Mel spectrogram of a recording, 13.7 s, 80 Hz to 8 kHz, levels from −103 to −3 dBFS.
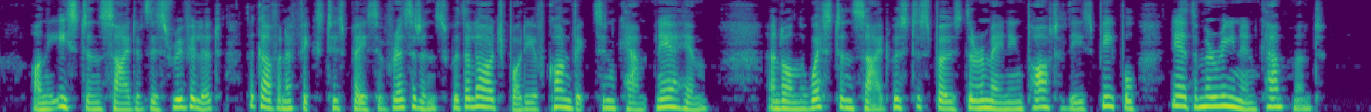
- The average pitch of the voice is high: Yes, high, 195 Hz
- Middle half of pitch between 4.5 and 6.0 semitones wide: No, average, 4.0 semitones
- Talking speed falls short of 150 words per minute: No, average, 175 wpm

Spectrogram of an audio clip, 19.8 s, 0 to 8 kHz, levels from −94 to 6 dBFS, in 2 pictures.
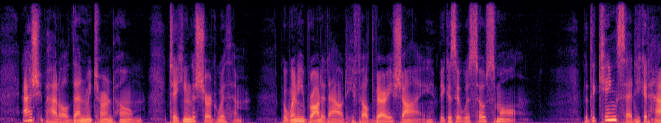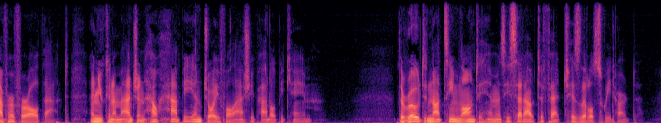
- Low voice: Yes, low, 105 Hz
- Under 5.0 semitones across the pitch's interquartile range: Yes, average, 4.3 semitones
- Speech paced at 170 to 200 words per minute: Yes, average, 190 wpm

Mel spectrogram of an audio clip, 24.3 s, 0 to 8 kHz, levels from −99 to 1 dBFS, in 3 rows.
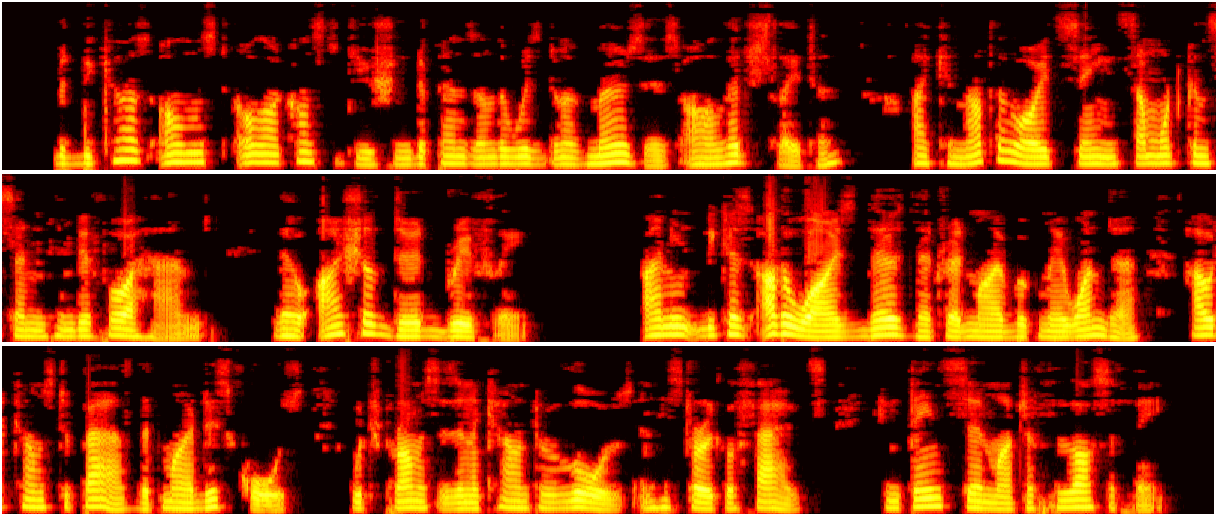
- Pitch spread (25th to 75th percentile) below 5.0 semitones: Yes, average, 3.2 semitones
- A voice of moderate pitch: No, low, 120 Hz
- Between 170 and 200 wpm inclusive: No, average, 155 wpm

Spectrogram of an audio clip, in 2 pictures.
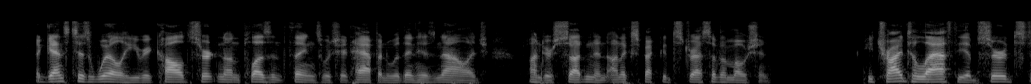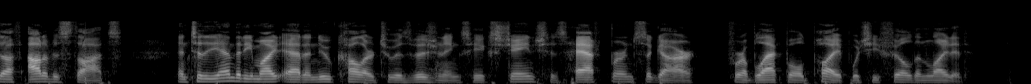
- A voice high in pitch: No, low, 110 Hz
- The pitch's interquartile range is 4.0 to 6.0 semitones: No, average, 3.2 semitones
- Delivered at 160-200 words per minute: Yes, average, 180 wpm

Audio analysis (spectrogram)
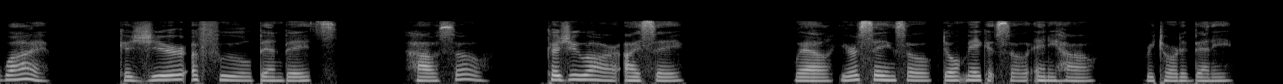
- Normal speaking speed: No, slow, 115 wpm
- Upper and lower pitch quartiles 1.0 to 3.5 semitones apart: Yes, narrow, 2.6 semitones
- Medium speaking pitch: Yes, medium, 180 Hz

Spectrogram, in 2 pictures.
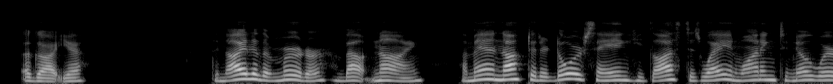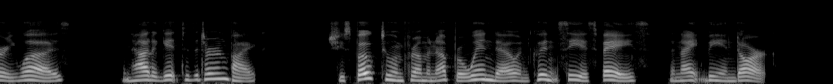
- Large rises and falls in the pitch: No, average, 3.6 semitones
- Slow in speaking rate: No, average, 185 wpm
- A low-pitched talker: No, medium, 185 Hz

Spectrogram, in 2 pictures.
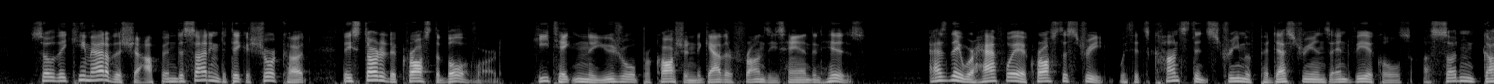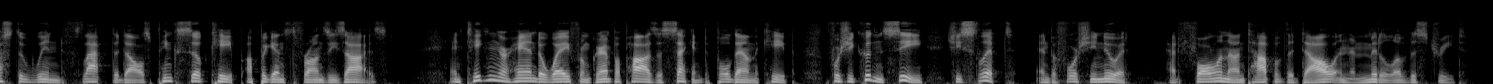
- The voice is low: Yes, low, 120 Hz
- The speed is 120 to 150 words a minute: No, average, 195 wpm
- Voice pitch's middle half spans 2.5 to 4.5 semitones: No, wide, 5.4 semitones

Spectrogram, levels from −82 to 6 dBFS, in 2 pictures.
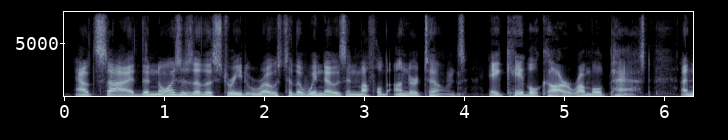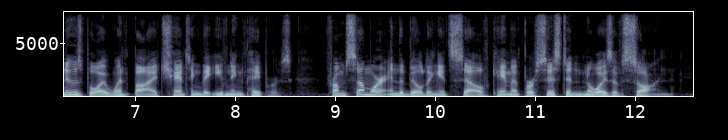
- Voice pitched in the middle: No, low, 115 Hz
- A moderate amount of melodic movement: No, wide, 5.8 semitones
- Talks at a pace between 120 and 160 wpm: No, average, 180 wpm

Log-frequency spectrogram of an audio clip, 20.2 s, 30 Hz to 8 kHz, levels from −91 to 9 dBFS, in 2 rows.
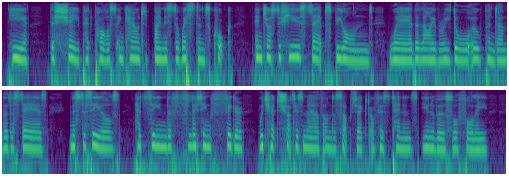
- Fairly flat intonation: Yes, narrow, 2.3 semitones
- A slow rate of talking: Yes, slow, 130 wpm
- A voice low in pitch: No, medium, 180 Hz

